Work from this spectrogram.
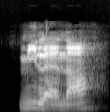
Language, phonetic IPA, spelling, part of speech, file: Polish, [mʲiˈlɛ̃na], Milena, proper noun, LL-Q809 (pol)-Milena.wav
